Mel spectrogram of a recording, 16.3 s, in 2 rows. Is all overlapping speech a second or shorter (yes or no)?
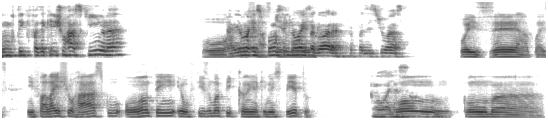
no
